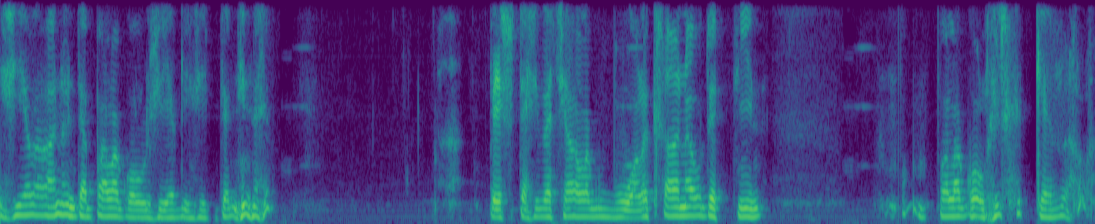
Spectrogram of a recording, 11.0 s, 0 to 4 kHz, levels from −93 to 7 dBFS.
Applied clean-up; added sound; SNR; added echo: neural separator model SepFormer DNS4.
